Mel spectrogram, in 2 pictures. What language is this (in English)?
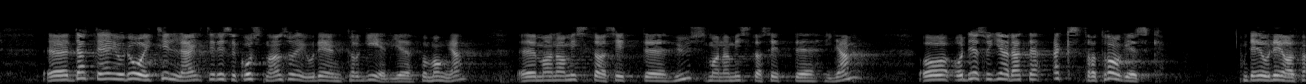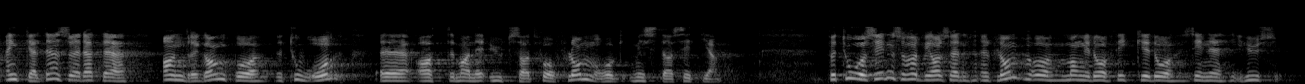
Norwegian Nynorsk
